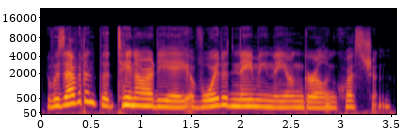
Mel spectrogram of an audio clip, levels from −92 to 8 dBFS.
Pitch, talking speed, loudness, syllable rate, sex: 225 Hz, 200 wpm, -17 LUFS, 5.8 syllables/s, female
